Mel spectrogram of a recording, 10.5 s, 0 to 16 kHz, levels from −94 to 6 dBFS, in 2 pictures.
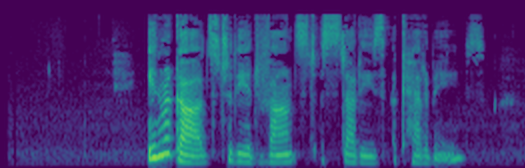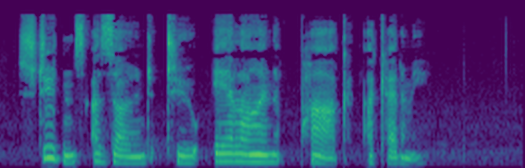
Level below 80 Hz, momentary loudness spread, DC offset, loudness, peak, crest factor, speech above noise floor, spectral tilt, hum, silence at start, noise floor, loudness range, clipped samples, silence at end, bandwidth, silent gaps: -82 dBFS; 16 LU; under 0.1%; -26 LUFS; -2 dBFS; 26 dB; 41 dB; -2.5 dB/octave; none; 1.5 s; -68 dBFS; 6 LU; under 0.1%; 1.05 s; 11.5 kHz; none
